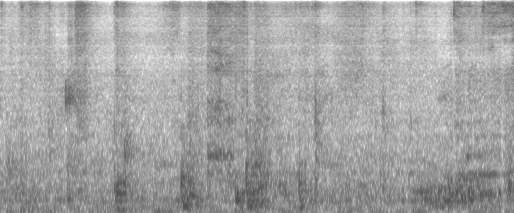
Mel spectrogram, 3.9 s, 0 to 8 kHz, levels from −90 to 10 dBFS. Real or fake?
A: fake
